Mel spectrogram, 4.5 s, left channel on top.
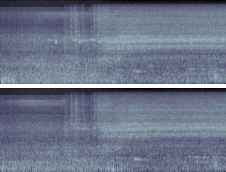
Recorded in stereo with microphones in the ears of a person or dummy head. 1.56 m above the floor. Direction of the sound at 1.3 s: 30° left (ahead or behind).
